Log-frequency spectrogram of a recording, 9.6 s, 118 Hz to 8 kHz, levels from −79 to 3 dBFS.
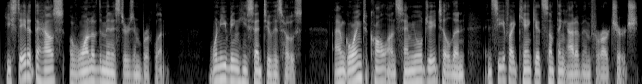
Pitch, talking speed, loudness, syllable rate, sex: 115 Hz, 255 wpm, -20 LUFS, 6.5 syllables/s, male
